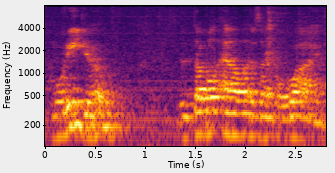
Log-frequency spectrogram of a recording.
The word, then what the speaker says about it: Murillo: I'm triggered into my last name is pronounced burrito the double a disciple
